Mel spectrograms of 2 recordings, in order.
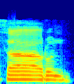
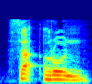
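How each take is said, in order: First: The first vowel is drawn out long, with no stop. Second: A short vowel is cut off by a glottal stop. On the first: The speaker calls it wrong. "et non pas" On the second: The speaker calls it right. "c'est un hamza avec une soukoun"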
